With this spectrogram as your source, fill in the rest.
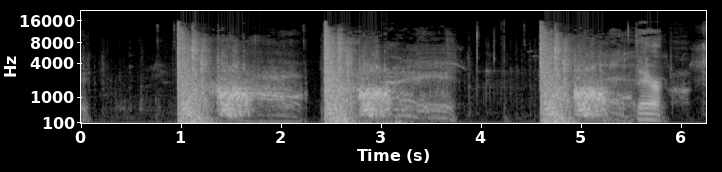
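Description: A pistol fires several loud shots in a row.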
